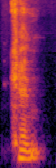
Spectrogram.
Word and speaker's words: Kent: oh k Ken yeah Kent like the county Kent okay yeah sometimes it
